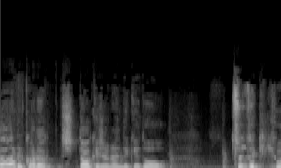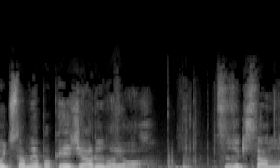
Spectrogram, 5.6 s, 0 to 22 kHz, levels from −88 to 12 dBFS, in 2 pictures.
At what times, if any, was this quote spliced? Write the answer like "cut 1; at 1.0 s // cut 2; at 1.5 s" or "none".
cut 1; at 4.6 s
